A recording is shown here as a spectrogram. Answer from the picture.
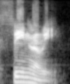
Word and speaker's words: scenery: This word scenery. Let me just move it. Yes. With this SC is not an SK. We don't pronounce the C as a K.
